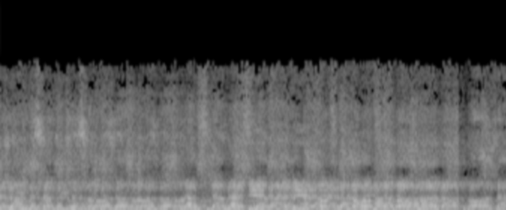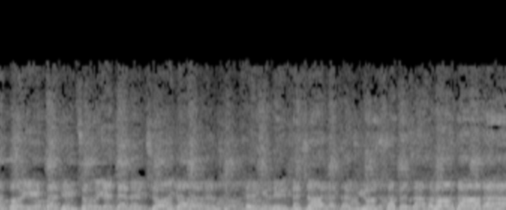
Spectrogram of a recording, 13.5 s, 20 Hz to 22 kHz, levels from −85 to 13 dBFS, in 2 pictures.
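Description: From the start until 6.1 s, a doubled audio track is heard. A second full-band copy trails about half a second behind, at roughly the same level. It has no decay or room colour. It cuts off abruptly at 6.1 s. The likely cause is a second, slower capture path.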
